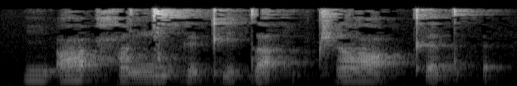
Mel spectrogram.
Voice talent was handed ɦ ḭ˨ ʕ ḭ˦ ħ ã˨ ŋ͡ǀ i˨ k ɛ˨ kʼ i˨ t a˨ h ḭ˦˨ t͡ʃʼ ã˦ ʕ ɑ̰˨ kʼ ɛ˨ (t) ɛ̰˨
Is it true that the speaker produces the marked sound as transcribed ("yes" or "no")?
yes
